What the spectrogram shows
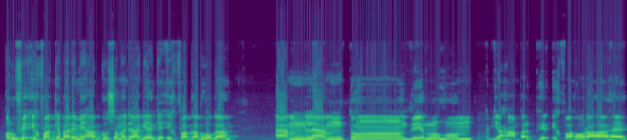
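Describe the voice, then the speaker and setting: A man teaching Quran recitation rules, explaining each point slowly and patiently and chanting the verses in a melodic voice. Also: on the high side, fairly even intonation, a bit bright. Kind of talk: tajweed lesson with chanted recitation.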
